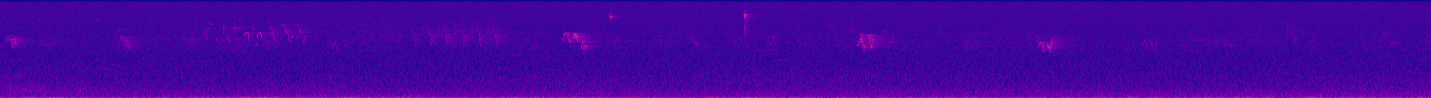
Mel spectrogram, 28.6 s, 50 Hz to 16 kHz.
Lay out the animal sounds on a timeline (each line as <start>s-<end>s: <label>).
0.0s-28.6s: Red-eyed Vireo (Vireo olivaceus)
3.7s-6.2s: Indigo Bunting (Passerina cyanea)
8.0s-10.3s: Ovenbird (Seiurus aurocapilla)
23.4s-24.2s: Wood Thrush (Hylocichla mustelina)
